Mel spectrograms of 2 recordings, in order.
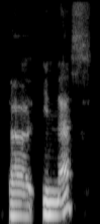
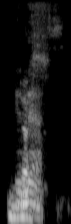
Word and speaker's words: Ines: It's Ines with the emphasis on the last syllables. Ines.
